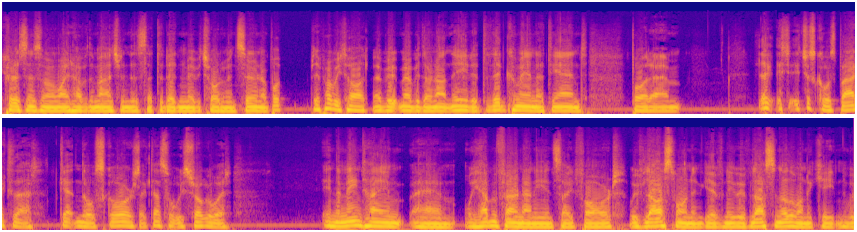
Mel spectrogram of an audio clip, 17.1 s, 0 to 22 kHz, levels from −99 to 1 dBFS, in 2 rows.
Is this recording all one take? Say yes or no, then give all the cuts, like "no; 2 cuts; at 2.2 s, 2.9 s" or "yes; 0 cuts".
no; 2 cuts; at 3.6 s, 11.7 s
